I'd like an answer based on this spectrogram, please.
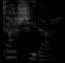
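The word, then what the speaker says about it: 頭: end of the hilt it's written head in japanese but it's pronounced as kashira i believe so mr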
